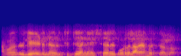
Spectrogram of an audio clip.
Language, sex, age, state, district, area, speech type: Malayalam, male, 18-30, Kerala, Kannur, rural, conversation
